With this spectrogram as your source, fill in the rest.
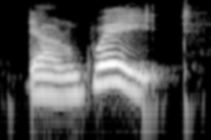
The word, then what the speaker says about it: downgrade: The primary stress is placed on the second word and the secondary stress is on the first word, like in the word downgrade. Oke, slide selanjutnya adalah exceptions bersama aku, Caca Khoirunnisak.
